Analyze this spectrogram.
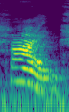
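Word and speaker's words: thyme: this is some wild time and this is not time t-i-m-e oh no boys and girls this is spelled t-h-y-m-e and what this can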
